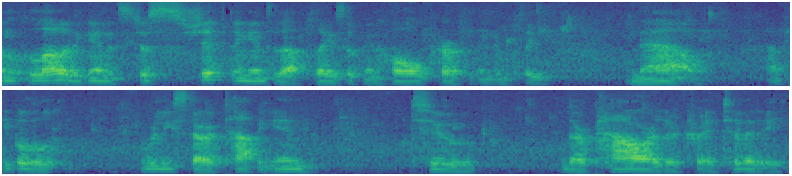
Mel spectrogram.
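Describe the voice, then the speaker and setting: A man talks at a moderate pace with long, frequent pauses and big swings in loudness. Audible room echo and light background noise come through. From Ireland. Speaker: actor and meditation therapist. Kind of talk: interview answer. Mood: warm, earnest, gentle. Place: home room.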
